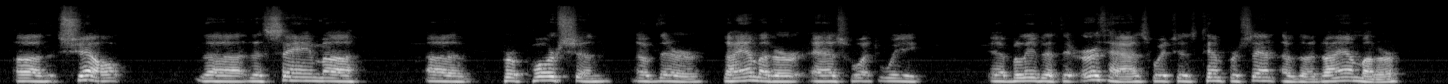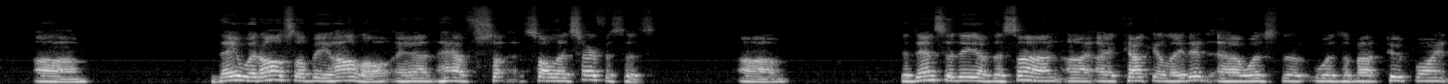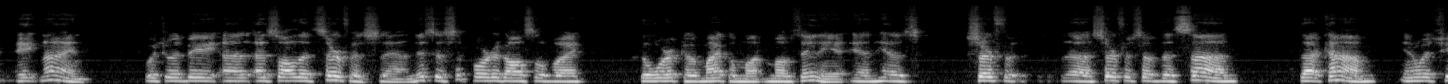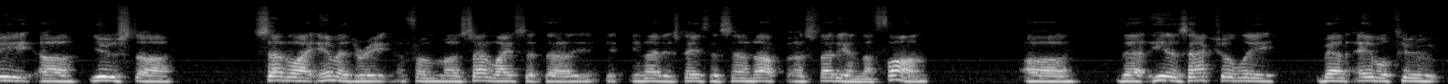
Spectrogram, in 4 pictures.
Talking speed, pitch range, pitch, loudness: 115 wpm, 135-165 Hz, 145 Hz, -17 LUFS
